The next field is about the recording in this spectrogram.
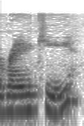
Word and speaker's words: Reiki: And a translation of that is, so Reiki, that's how you pronounce it. And it could be like the rays of the sun and the keys to healing. It's a way to remember how to say it.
